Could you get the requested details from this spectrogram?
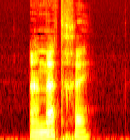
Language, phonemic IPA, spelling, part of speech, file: French, /a.tʁɛ/, attrait, noun, Fr-attrait.ogg
- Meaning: appeal, attraction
